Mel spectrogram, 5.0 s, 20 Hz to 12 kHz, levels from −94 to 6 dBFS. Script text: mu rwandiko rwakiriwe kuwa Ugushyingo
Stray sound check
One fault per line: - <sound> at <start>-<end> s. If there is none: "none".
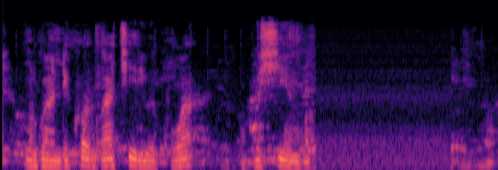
none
